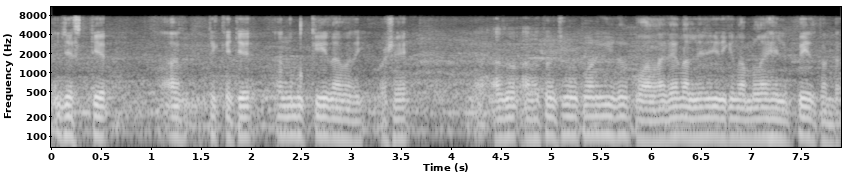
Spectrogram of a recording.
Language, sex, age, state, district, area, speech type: Malayalam, male, 18-30, Kerala, Idukki, rural, spontaneous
